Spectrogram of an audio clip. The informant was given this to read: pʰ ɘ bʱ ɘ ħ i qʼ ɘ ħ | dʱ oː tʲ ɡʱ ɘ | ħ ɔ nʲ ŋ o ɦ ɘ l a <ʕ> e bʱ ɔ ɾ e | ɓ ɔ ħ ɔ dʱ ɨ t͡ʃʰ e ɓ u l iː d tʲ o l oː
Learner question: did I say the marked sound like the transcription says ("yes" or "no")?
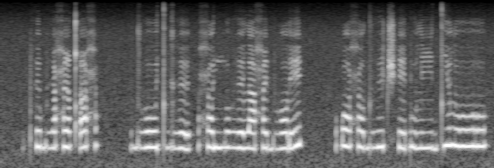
no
